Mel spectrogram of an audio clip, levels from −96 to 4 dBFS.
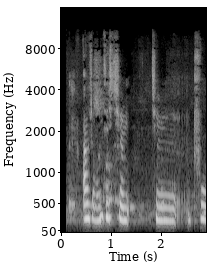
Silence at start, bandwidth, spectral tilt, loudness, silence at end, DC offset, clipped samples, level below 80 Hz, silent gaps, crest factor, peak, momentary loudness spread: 0.1 s; 11 kHz; -4.5 dB/octave; -20 LUFS; 0 s; under 0.1%; under 0.1%; -72 dBFS; none; 18 dB; -2 dBFS; 14 LU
